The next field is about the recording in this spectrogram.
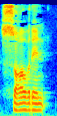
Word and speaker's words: sovereign: Friend, कुछ समय से अखबारों में आप एक शब्द पढ़ रहे होंगे, वो है सॉवरेन बॉन्ड। पढ़ने हिंदी में भी आपको यही शब्द पढ़ने को मिल रहा होगा। सॉवरेन की स्पेलिंग है SOVEREIGN, सॉवरेन बॉन्ड, है ना।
